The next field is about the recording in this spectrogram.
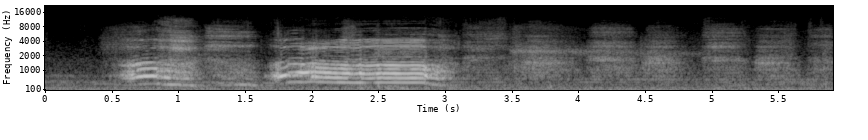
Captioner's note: moaning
